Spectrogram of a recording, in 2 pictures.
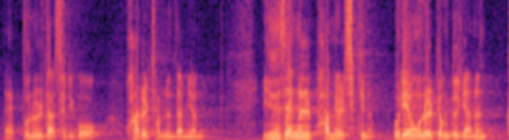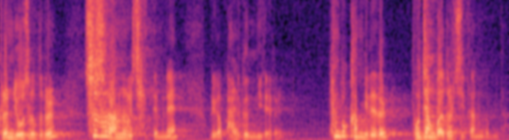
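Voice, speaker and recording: Male pastor, lively pitch, long hall reverb. Animated sermon delivery with sudden loud peaks. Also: a little fast. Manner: animated preaching with dramatic swings in loudness. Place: church sanctuary.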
